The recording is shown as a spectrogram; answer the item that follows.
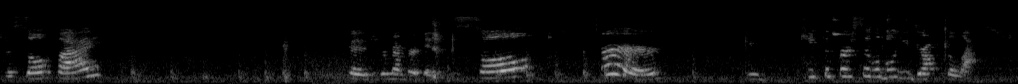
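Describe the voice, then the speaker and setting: High-voiced teacher, distant and noisy. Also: female voice, expressive, slow pace, pauses often. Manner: patient, spells out word endings letter by letter. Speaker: chemistry teacher. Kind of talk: recorded classroom lesson. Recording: distant mic with clear background noise.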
